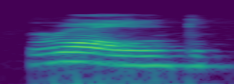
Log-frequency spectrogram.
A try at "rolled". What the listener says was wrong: Nice. Excellent job.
